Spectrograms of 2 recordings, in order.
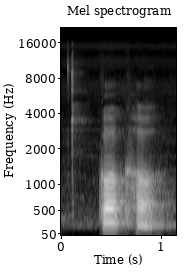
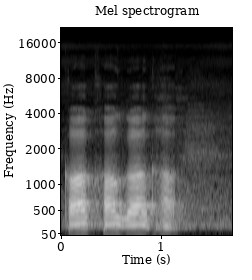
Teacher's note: क, ख कंठ ध्वनियाँ हैं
